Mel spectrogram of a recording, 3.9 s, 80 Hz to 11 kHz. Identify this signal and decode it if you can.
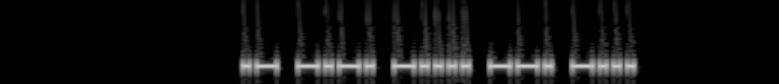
Morse code, heard as a keyed tone, about 36 wpm, 700 Hz. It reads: AC6GB
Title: USA Call Signs - 5 Characters - 4x Character Spacing - 35wpm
